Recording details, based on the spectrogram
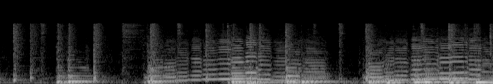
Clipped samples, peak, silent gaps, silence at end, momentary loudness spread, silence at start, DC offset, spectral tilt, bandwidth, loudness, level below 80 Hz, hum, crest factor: under 0.1%; -12 dBFS; none; 0 s; 13 LU; 0 s; under 0.1%; -7 dB/octave; 7.2 kHz; -28 LUFS; -38 dBFS; none; 14 dB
